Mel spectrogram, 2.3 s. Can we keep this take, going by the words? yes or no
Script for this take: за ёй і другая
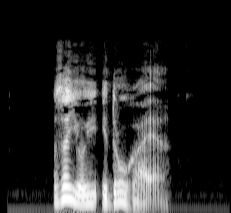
yes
